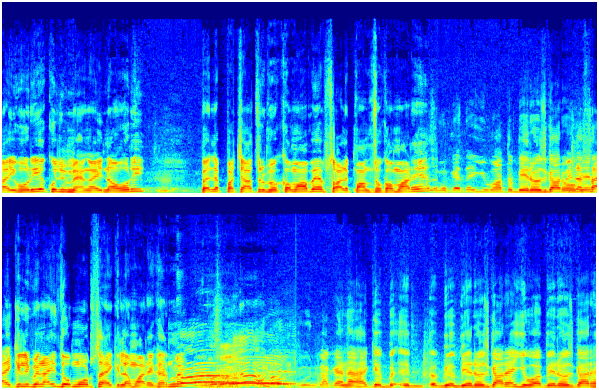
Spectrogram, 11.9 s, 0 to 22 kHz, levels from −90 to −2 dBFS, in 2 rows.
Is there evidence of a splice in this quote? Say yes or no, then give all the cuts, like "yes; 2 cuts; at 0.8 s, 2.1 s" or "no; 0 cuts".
yes; 2 cuts; at 4.3 s, 8.9 s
